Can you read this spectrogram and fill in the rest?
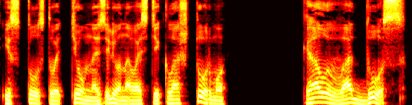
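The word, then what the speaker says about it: Кальвадос: «У нас нет буквы, обозначающей смягчение согласной, а так-то было бы правильно произносить «калвадос» через «л», а не «л».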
